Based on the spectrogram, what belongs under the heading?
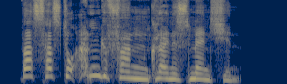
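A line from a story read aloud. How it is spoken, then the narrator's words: Plain question. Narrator (German): fragte Rosenrot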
